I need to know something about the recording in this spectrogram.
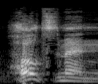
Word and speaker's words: Holtzmann: mckinnon that's right jillian holtzmann now they say her name in the commercial they say holtzman but i didn't know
